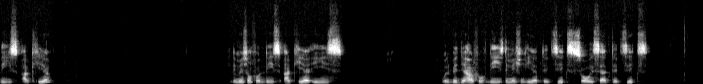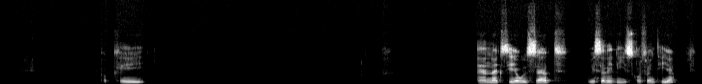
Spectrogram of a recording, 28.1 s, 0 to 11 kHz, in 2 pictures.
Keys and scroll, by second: 1.8 alt+Tab, 11.2 alt+Tab, 12.2-13.8 typing, 14.1 Return, 18.3 Escape.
